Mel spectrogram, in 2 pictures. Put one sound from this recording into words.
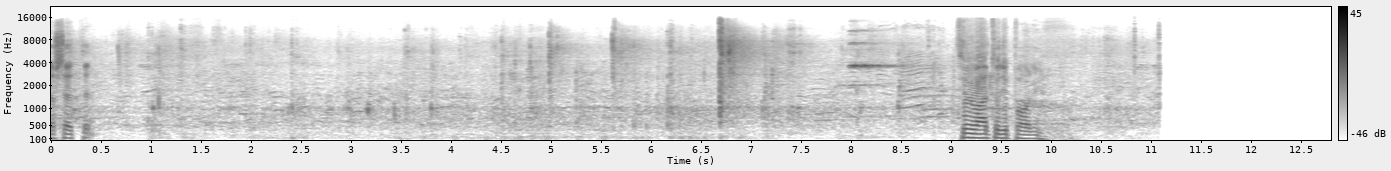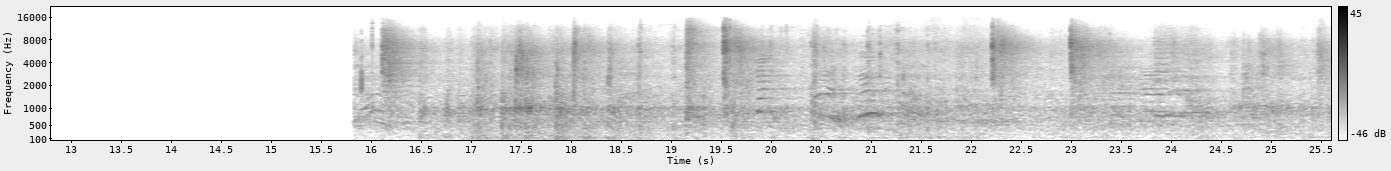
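Hockey sticks clack sharply against a ball.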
